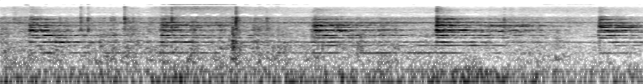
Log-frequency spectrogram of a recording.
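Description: Steam train's tender and passenger cars rolling slowly past at close range: a steady low rumble of wheels on rail with a couple of sharp clacks over rail joints.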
